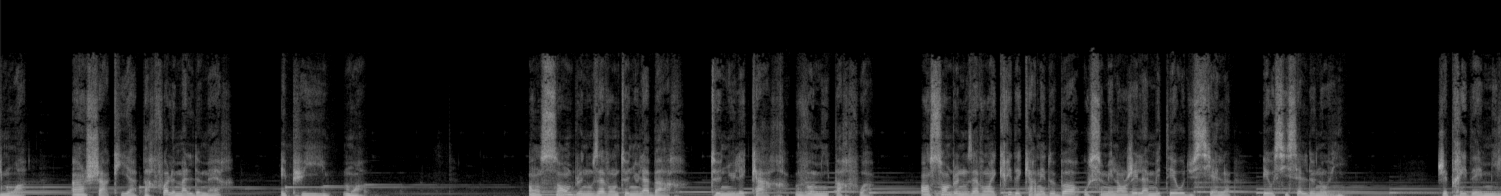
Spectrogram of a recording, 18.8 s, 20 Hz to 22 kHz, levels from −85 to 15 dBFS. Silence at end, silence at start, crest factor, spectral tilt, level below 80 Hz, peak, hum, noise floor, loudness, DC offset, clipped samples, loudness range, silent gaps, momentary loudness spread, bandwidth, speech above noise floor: 0 s; 0 s; 20 dB; -4.5 dB/octave; -54 dBFS; -4 dBFS; none; -58 dBFS; -22 LUFS; under 0.1%; under 0.1%; 6 LU; none; 15 LU; 16.5 kHz; 36 dB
